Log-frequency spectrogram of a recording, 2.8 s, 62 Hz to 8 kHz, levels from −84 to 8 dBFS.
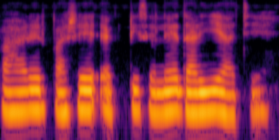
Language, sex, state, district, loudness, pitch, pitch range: Bengali, female, Assam, Hailakandi, -14 LUFS, 170 Hz, 165-175 Hz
